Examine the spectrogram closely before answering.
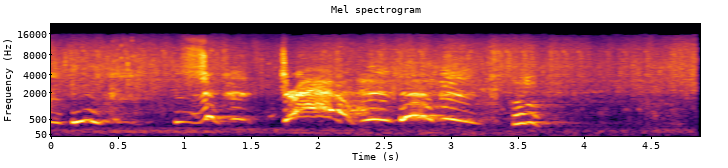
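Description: A woman cries out in fear, her voice rising and breaking.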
